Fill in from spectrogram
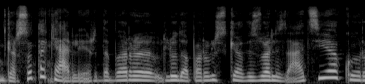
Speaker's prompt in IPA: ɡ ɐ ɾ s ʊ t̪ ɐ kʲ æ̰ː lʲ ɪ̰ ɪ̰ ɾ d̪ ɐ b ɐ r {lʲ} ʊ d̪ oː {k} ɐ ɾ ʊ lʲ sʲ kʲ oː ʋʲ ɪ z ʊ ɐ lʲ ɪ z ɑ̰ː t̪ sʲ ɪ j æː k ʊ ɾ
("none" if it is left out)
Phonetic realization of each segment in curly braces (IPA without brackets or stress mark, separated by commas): lʲ, p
